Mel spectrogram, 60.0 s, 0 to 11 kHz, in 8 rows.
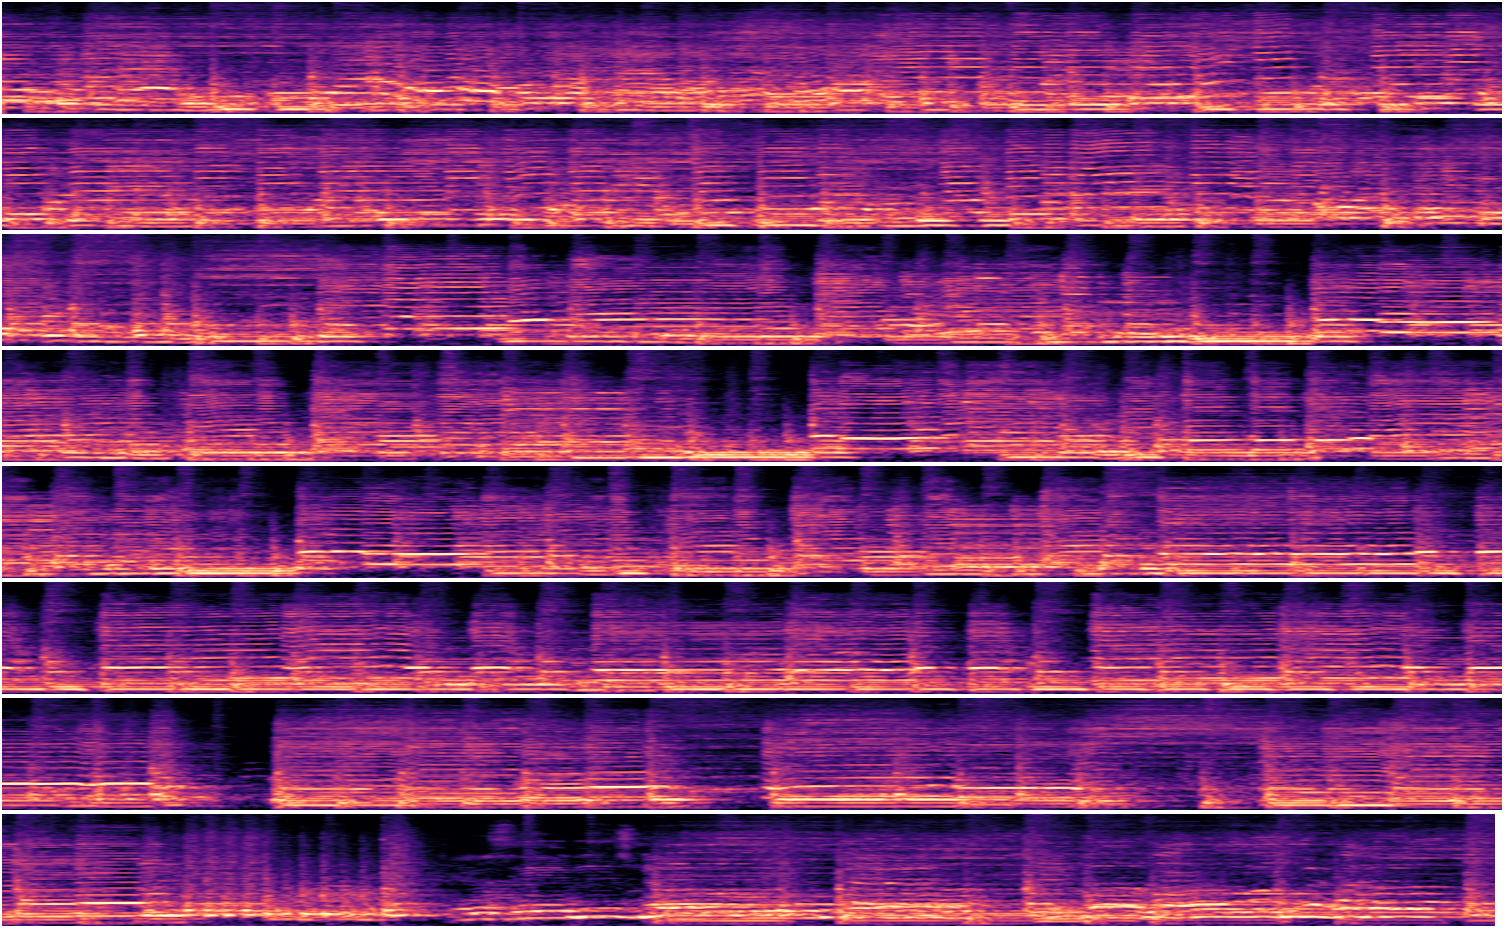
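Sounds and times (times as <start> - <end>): electric guitar: 0.0 - 54.8, 55.7 - 59.9
drum kit: 0.0 - 59.9
electric bass: 0.0 - 59.9
lead line of held notes: 55.7 - 59.9.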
